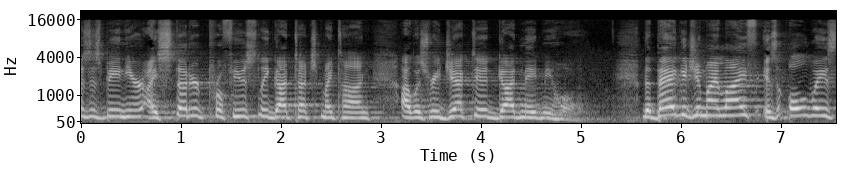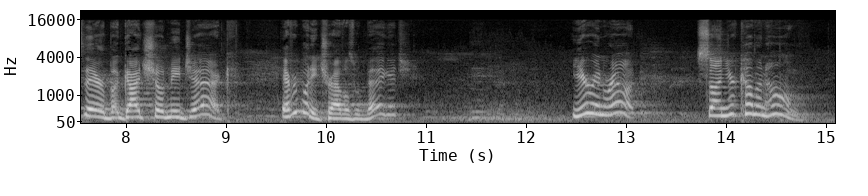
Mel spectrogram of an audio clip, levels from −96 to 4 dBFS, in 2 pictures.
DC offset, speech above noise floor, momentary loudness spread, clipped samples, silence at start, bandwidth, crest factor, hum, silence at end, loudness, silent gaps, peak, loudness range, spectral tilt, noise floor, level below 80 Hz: under 0.1%; 25 dB; 16 LU; under 0.1%; 0 s; 16 kHz; 16 dB; none; 0.25 s; -21 LUFS; none; -4 dBFS; 7 LU; -6 dB/octave; -46 dBFS; -56 dBFS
